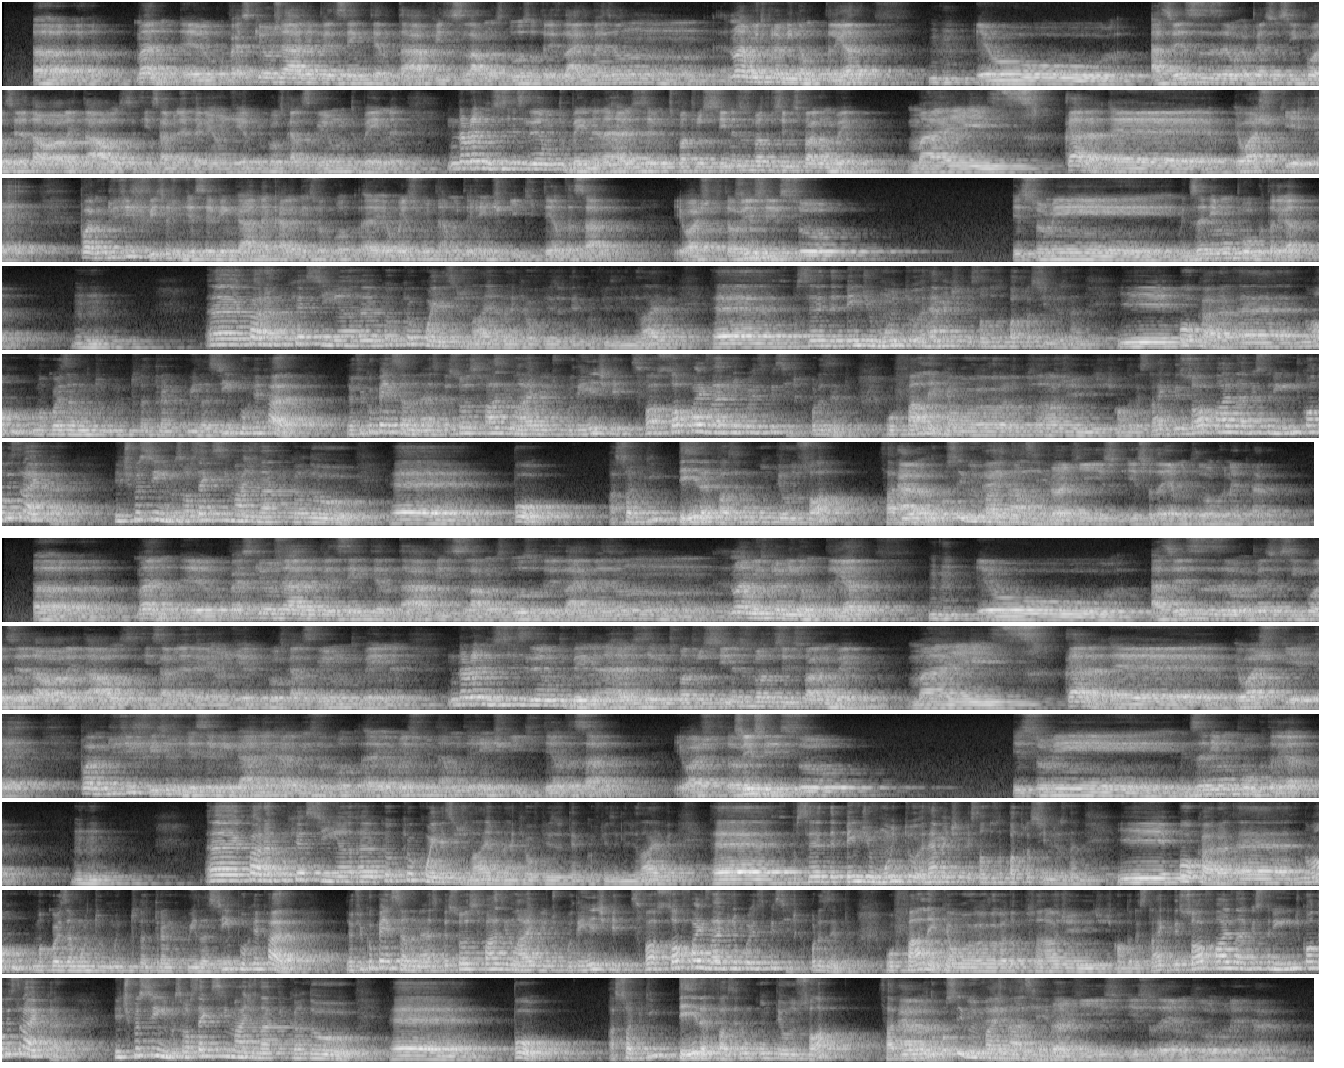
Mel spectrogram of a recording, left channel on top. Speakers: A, on the left; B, on the right.
A: Aham, aham. Mano, eu confesso que eu já, já pensei em tentar, fiz, sei lá, umas duas ou três lives, mas eu não. Não é muito pra mim, não, tá ligado?
B: Uhum.
A: Eu. Às vezes eu, eu penso assim, pô, seria da hora e tal, quem sabe, né, até ganhar um dinheiro, porque pô, os caras ganham muito bem, né? Na verdade, não sei se eles ganham muito bem, né? Na real, eles recebem muitos patrocínios e os patrocínios pagam bem. Mas, cara, é... eu acho que é... é- Pô, é muito difícil hoje em dia se vingar, né, cara? Nisso eu, conto- é, eu conheço muita, muita gente que, que tenta, sabe? Eu acho que talvez
B: Sim, sim.
A: isso. Isso me, me desanima um pouco, tá ligado?
B: Uhum. É, cara, é porque assim, a- a- o que eu que eu conheço de live, né, que eu fiz o tempo que eu fiz ali de live, é, você depende muito, realmente, da questão dos patrocínios, né? E, pô, cara, é, não é um- uma coisa muito, muito tran- tranquila assim, porque, cara, eu fico pensando, né, as pessoas fazem live, tipo, tem gente que só, só faz live de uma coisa específica, por exemplo, o Fallen, que é um é um jogador profissional de, de Counter-Strike, ele só faz live stream de Counter-Strike, cara. E, tipo assim, você consegue se imaginar ficando, é, pô a sua vida inteira fazendo um conteúdo só, sabe?
A: Cara,
B: Eu, eu não consigo me imaginar
A: é, então,
B: assim,
A: o pior
B: velho.
A: é que isso, isso daí é muito louco, né, cara?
